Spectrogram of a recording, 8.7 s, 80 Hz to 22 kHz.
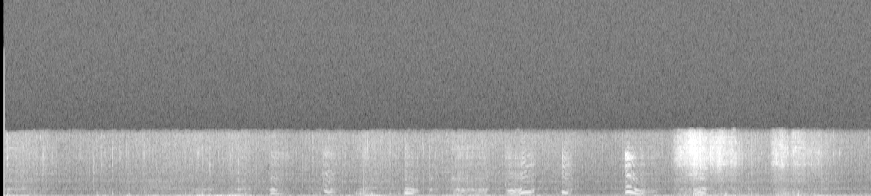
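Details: Mother squirrel with her 3-day-old babies: thin, squeaky notes that bend up and down, coming in a loose series through the middle seconds above a steady low rumble.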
